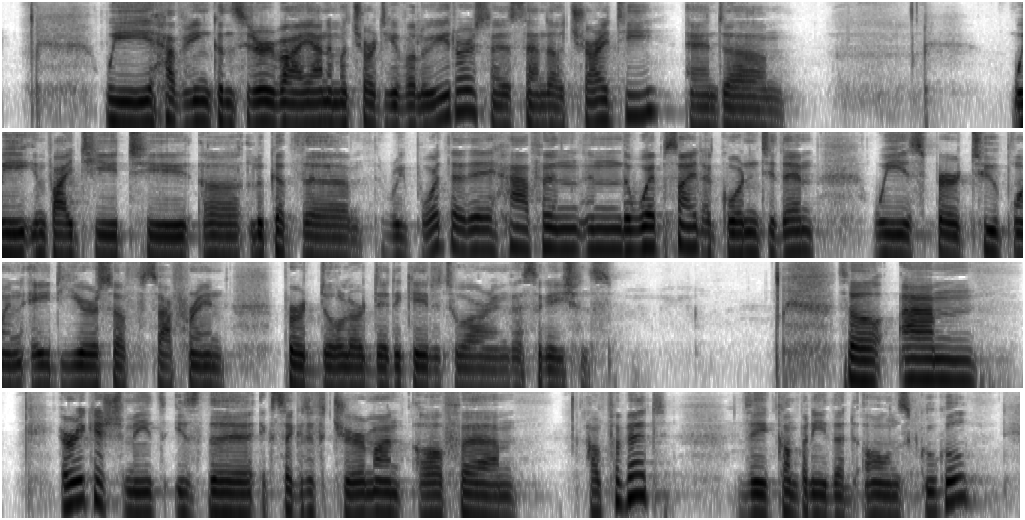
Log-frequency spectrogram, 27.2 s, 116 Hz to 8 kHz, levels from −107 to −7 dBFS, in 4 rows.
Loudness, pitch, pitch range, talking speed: -16 LUFS, 130 Hz, 120-145 Hz, 135 wpm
